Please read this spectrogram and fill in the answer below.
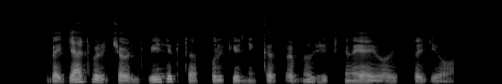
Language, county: Lithuanian, Alytus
